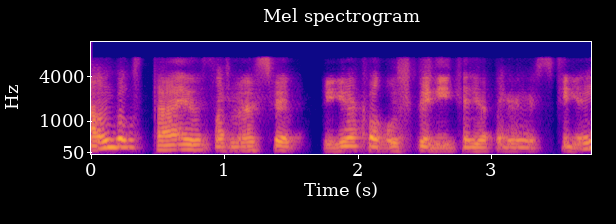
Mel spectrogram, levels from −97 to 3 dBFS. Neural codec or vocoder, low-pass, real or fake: codec, 16 kHz, 0.5 kbps, FreqCodec, smaller model; 7.2 kHz; fake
